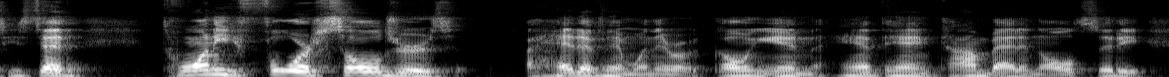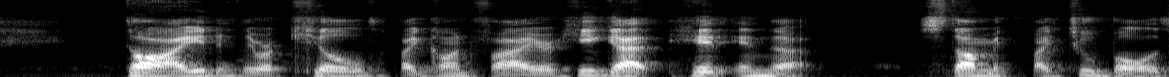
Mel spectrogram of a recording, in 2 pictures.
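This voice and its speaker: A man in his forties who hosts casually, in a teasing, storytelling way. His voice sits at a middle pitch, and he likes to keep things light with jokes. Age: 40s. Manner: jokey, teasing, chatty storyteller. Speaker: host. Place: Israel.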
